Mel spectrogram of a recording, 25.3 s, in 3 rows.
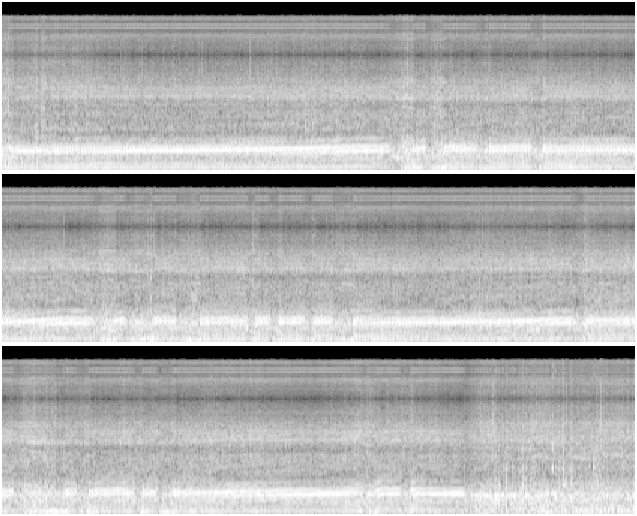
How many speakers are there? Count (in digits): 0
